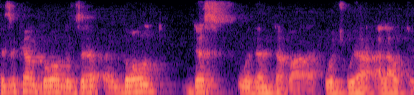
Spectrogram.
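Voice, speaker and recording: Someone with a non-native accent speaks at a moderate pace in a somewhat breathy voice. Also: man. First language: not English. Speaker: witness in court. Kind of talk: cross-examination testimony.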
